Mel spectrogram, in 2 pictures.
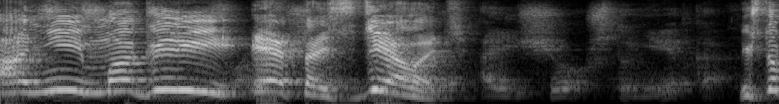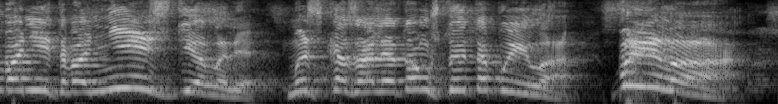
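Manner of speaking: shouting. In a scene, after being told not to shout, still shouting. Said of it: "Не кричи!".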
